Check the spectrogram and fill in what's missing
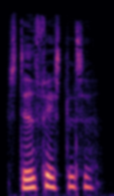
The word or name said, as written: stedfæstelse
